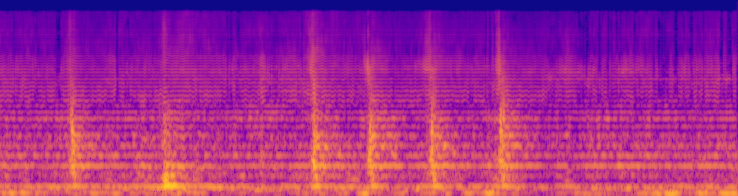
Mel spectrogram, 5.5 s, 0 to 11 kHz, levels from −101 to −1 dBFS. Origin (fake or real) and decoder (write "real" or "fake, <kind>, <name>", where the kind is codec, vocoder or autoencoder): fake, vocoder, BigVGAN v2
